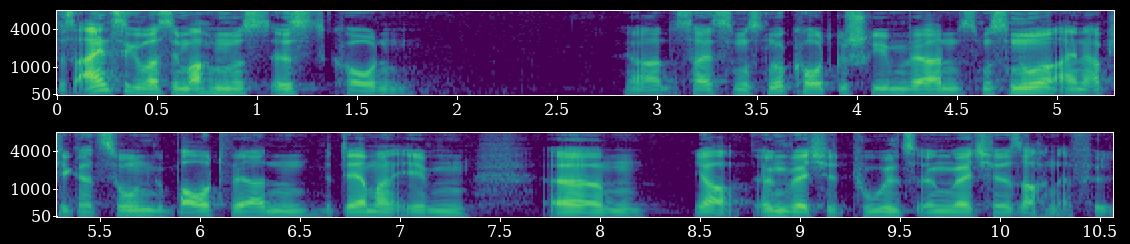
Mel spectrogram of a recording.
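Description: Talking at a fairly quick pace against a quiet background, a man uses a fairly low pitch with ordinary pitch variation. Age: 20s. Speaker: software developer giving a tech talk. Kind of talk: lecture. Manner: hesitant with frequent fillers. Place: meeting room.

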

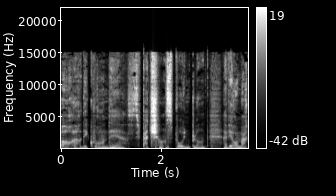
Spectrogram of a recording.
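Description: A natural voice is heard reading aloud.

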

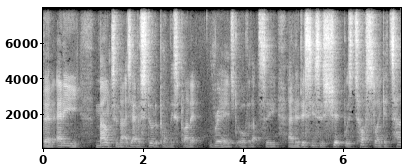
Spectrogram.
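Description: A reading voice, unforced.

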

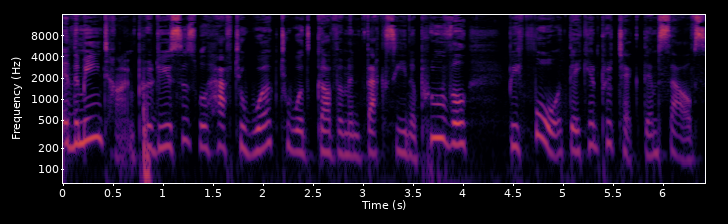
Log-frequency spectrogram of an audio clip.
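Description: A woman with lively intonation and a somewhat breathy voice speaks at a moderate pace, in a very clean recording with a silent background and a dry, close sound with no echo. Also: medium pitch for a woman. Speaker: news reporter. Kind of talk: news narration.

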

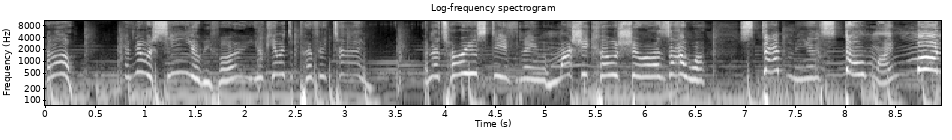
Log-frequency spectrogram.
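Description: Over clear music in the background, a woman performs a put-on character voice at an extremely high pitch. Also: moderate pace.

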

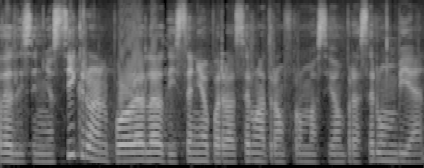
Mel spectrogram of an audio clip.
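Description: The woman here speaks. Her pace is fairly quick. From Argentina. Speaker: service designer and conference speaker; conference speaker. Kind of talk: audience Q&A; conference talk. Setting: stage with audience. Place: stage. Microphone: headset.

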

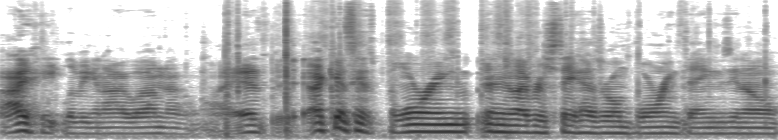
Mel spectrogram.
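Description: Very fast speech over light background noise. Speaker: Pokemon card YouTuber and seller. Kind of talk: casual video monologue while opening card boxes. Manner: casual, repetitive, chatty. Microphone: phone near.

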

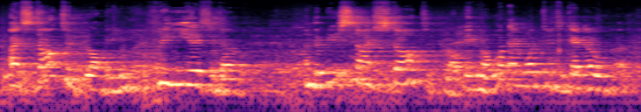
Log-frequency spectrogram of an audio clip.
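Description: With audible room echo and noticeable background noise, a woman talks at a moderate pace. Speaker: blogger and festival opening speaker. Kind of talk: festival opening speech to an audience. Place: stage.

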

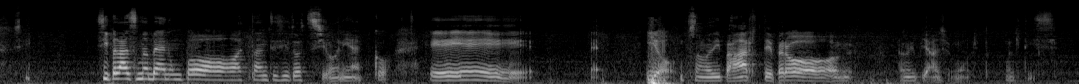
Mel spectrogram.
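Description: A woman speaks very slowly with long, frequent pauses, lively intonation and big swings in loudness. Light background noise can be heard. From Italy, Marche (Morrovalle). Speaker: singer. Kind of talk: TV interview. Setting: studio. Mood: relaxed, slightly shy. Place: studio.

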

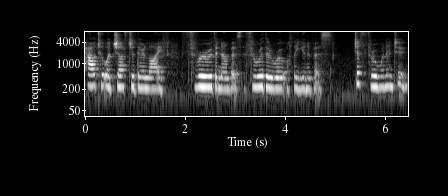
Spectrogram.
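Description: Speaking slowly-ish at a fairly slow pace, a woman with a non-native accent holds a fairly high pitch in a monotone, flat intonation. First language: not English. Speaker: educational vlogger. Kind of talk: educational talk to camera. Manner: casual.

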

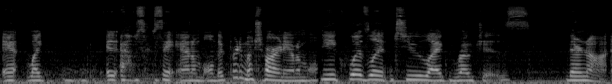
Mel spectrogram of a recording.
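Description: Speaking at a fairly quick pace, a woman shows ordinary pitch variation in a dry sound with no echo and light background noise. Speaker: vlogger. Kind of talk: casual vlog chat. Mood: bored, chatty storytelling. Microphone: phone near.

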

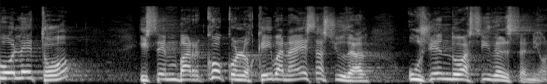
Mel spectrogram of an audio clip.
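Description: Speech moves at a fairly slow pace. Its intonation rises and falls in a lively way. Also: man. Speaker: preacher. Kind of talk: sermon. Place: church. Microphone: handheld.

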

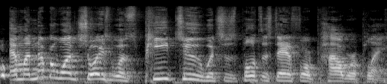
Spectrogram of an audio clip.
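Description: Noticeable background noise runs under a man's voice. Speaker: comedy tech video host. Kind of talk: comedic countdown commentary. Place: home room.

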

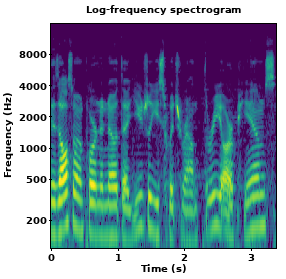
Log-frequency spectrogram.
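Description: Over music in the background, a man talks at a fairly quick pace with fairly even intonation. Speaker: student narrator. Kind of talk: tutorial.

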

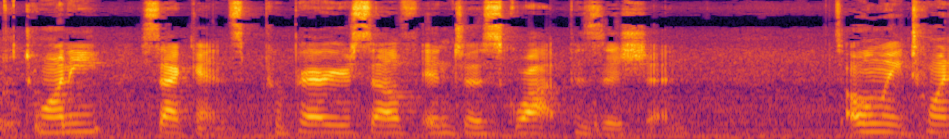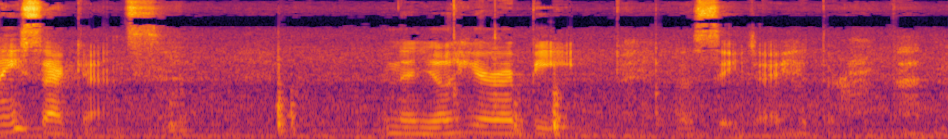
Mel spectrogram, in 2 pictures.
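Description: At a moderate pace, a woman speaks with big swings in loudness and long, frequent pauses over noticeable background noise. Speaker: fitness instructor. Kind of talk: follow-along home workout class, counting reps and cueing exercises between timer beeps. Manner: short, clipped commands shouted in bursts during intervals; chatty and self-correcting, with frequent ums and repeated words. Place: home room.

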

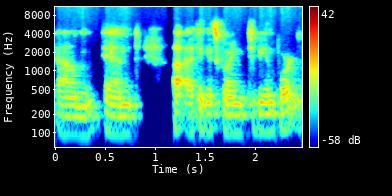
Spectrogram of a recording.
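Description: In a Western Canadian accent, a man talks at a moderate pace with a fairly low pitch. Behind him the background stays quiet. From Calgary, Alberta, Canada; Alberta, Canada. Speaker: lawyer and mayoral candidate; lawyer, candidate. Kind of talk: interview. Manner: hesitant, many fillers. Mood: calm, measured. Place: office. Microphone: webcam.

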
